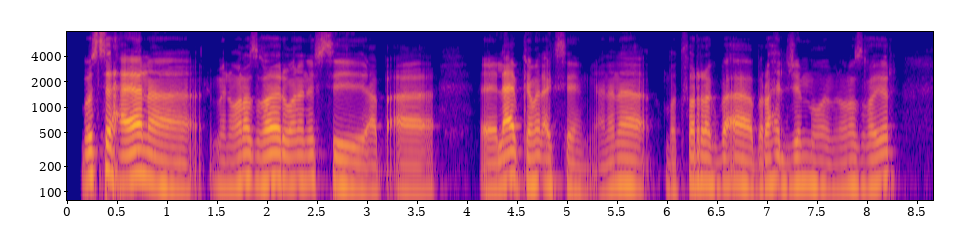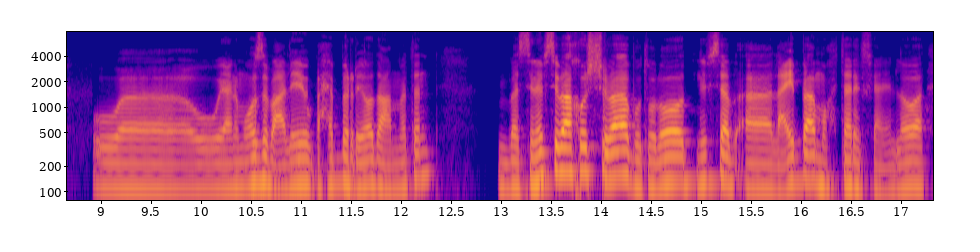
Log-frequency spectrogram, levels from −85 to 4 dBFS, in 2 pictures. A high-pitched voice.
No: low, 120 Hz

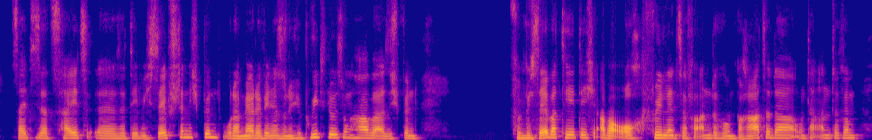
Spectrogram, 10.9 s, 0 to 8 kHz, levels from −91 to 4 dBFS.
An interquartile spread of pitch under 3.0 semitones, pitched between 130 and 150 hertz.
Yes: narrow, 2.5 semitones; medium, 140 Hz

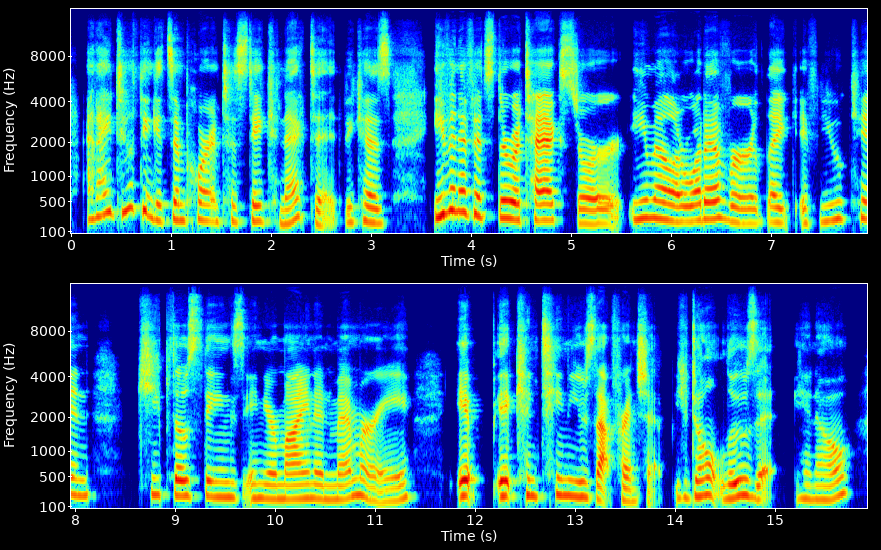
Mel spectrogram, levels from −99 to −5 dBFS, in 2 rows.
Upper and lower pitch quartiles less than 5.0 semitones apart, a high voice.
Yes: average, 3.9 semitones; high, 220 Hz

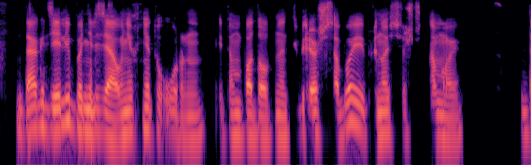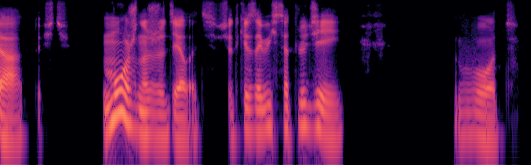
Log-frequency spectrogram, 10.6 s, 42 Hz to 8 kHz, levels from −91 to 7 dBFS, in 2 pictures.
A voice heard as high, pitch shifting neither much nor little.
No: low, 110 Hz; average, 4.0 semitones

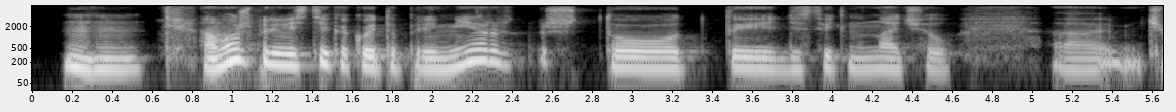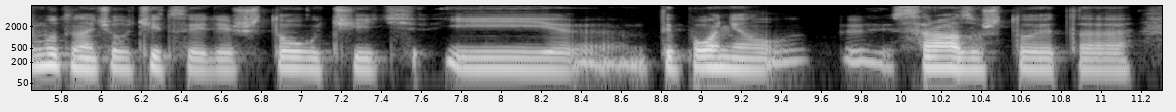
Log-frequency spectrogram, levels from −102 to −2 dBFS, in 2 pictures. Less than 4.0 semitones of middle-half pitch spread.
Yes: narrow, 2.5 semitones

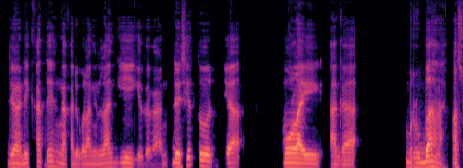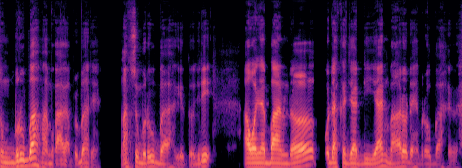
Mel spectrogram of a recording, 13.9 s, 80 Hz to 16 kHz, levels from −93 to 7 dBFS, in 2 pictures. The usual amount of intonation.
No: narrow, 2.1 semitones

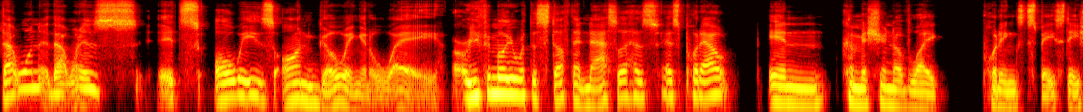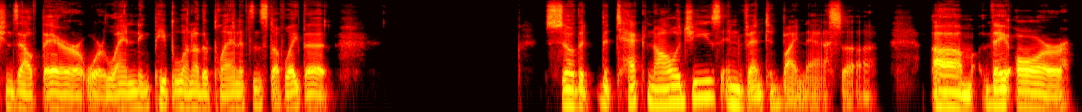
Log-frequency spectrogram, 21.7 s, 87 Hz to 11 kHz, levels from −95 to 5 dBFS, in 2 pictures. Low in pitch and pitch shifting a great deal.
Yes: low, 125 Hz; wide, 7.7 semitones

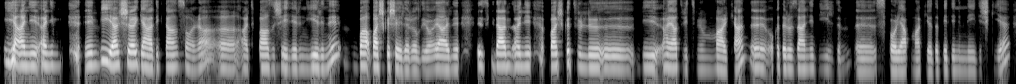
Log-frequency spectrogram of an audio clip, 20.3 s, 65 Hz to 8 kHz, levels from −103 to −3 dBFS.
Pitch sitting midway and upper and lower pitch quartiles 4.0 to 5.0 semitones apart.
No: medium, 165 Hz; average, 3.4 semitones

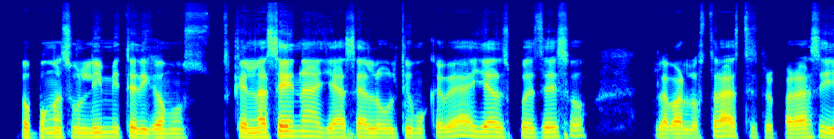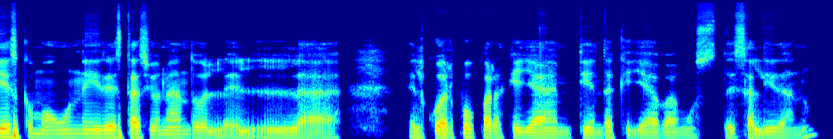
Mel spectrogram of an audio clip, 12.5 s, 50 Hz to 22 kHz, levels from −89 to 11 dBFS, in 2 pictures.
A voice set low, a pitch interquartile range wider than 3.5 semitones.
Yes: low, 110 Hz; average, 3.9 semitones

